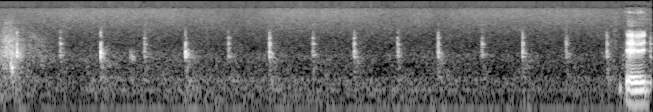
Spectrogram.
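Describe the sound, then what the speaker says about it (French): Steady, faint tick-tock of a clock ticking evenly at close range in a quiet room, ending with a brief louder rustle. "il me semble entendre quelque chose, un tic-tac"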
